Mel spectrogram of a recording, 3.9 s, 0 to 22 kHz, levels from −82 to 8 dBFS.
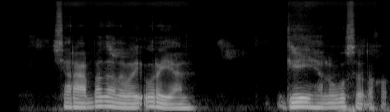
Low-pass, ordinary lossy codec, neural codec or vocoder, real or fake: none; none; codec, 44.1 kHz, 7.8 kbps, DAC; fake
